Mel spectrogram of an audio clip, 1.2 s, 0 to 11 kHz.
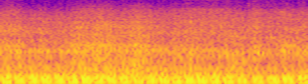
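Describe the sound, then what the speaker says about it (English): A CF Moto IBEX 450 motorcycle engine runs steadily at low RPM during an off-road ride, a loud, even, close-up drone with no break. "I'm turning RPMs, these low RPMs."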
